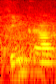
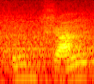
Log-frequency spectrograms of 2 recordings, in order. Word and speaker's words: Finjan: That's this place, it's not called Fincan, it's Finjan. Sorry, I didn't say it properly. No problem, everybody is like Café Fincan, Café Finjan.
